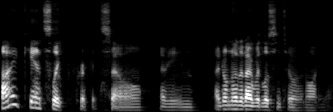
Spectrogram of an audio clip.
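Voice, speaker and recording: A man's voice: fairly low pitch, very animated, a little fast, creaky, a little mellow. A man hosting a read-aloud, reading a children's picture book and adding casual, explanatory asides for young listeners.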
